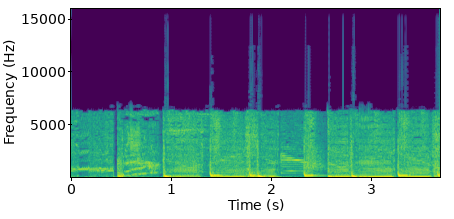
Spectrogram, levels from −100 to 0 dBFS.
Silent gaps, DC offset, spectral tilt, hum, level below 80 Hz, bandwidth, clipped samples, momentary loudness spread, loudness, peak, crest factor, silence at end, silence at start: none; under 0.1%; -5.5 dB/octave; none; -14 dBFS; 6.8 kHz; 0.2%; 5 LU; -12 LUFS; 0 dBFS; 10 dB; 0 s; 0 s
